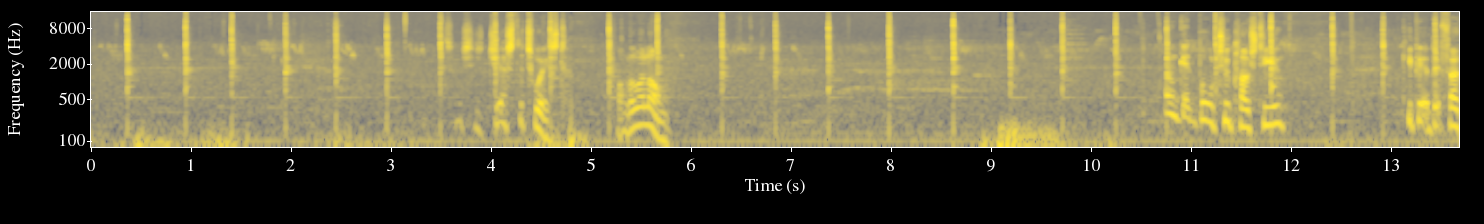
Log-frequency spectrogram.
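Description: A ball taps repeatedly against a racket in a steady rhythm.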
